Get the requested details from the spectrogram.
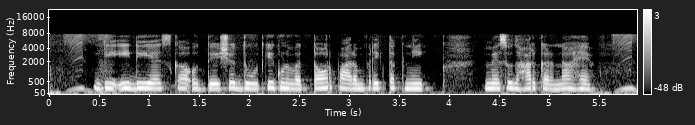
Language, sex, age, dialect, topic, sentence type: Hindi, female, 25-30, Garhwali, agriculture, statement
